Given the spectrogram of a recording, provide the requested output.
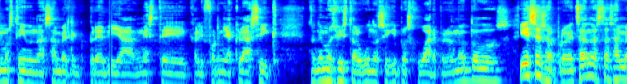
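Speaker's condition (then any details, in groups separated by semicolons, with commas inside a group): No condition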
